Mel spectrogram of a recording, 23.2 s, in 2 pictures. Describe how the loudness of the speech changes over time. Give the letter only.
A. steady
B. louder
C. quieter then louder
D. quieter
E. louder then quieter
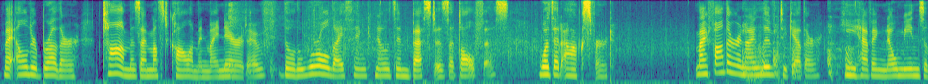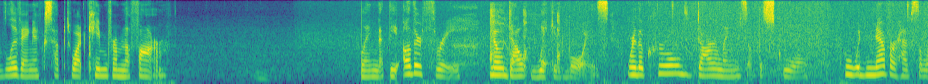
A.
